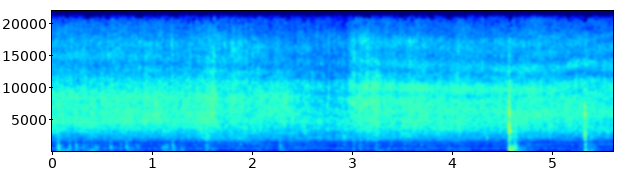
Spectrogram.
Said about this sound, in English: All right, we're going to add some chopped onion. See, we timed that just right, didn't we? The proper way to cut an onion, I'll show you that as we cook these onions until they're translucent.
